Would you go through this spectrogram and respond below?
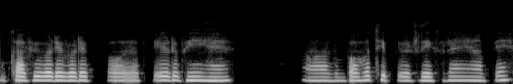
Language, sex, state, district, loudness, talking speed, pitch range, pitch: Hindi, female, Chhattisgarh, Bastar, -20 LUFS, 175 wpm, 175-190 Hz, 185 Hz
